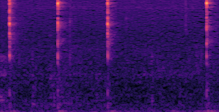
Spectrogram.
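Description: Light clicks from computer controls being worked to pan an on-screen image, about three clicks roughly half a second apart.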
